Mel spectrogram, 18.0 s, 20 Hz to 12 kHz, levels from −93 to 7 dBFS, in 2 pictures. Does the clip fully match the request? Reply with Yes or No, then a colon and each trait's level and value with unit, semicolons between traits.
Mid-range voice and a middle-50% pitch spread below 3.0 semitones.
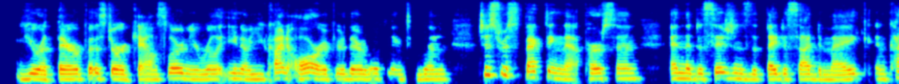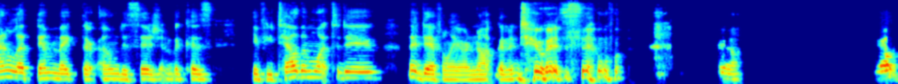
Yes: medium, 170 Hz; narrow, 2.4 semitones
